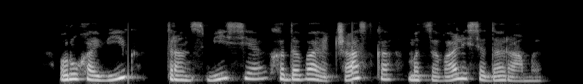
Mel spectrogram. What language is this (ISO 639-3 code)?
bel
